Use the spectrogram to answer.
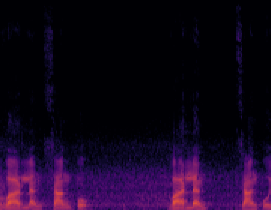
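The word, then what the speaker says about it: Tsangpo: हम बोलते हैं वारलंग सांगपो। वारलंग सांगपो, इसमें टी को हम प्रोनाउंस नहीं करते। जब टी और एक्स एक साथ लिखा होता है, टी और एस, तो हम टी नहीं पढ़ते, सिर्फ सांगपो पढ़ते हैं।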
